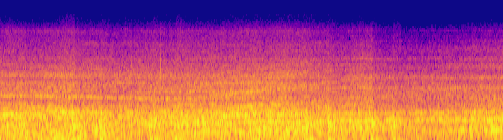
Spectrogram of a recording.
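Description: Train brakes squeal with a high, wavering whine.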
